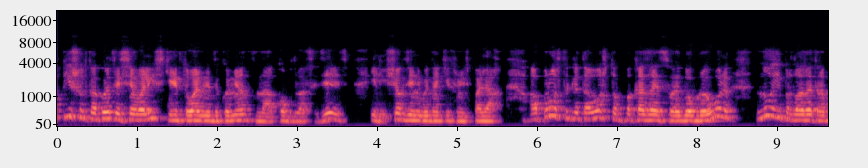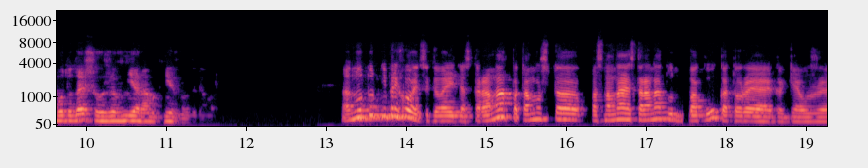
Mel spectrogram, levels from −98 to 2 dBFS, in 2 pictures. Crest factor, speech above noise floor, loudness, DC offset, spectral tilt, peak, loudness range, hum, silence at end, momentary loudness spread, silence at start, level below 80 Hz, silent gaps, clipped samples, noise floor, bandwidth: 18 dB; over 62 dB; -28 LUFS; under 0.1%; -7 dB/octave; -10 dBFS; 6 LU; none; 0 s; 10 LU; 0 s; -74 dBFS; none; under 0.1%; under -90 dBFS; 7.8 kHz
